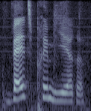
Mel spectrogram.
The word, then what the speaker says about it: Weltpremiere: It's actually Weltpremiere. Pretty similar, right? I think I could do that. Yeah, do it. Weltpremiere.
